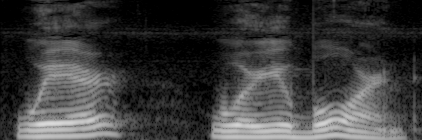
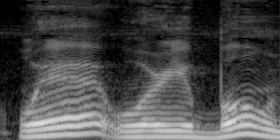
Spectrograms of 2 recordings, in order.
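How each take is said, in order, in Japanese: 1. 最後の単語は「born」と言っています。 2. 最後の単語は「bone」と言っています。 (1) "born 生まれたという意味ですね。" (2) "bone は骨なんですね。"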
